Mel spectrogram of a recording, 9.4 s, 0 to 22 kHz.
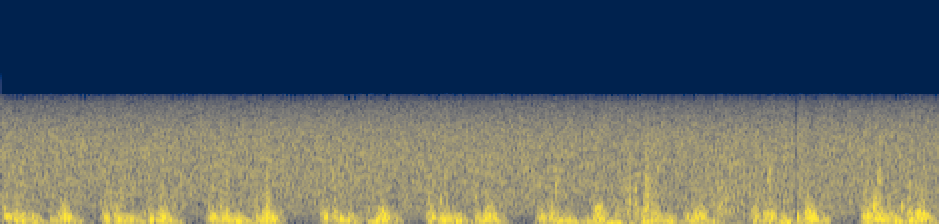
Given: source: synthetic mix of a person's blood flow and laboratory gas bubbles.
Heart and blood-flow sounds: Doppler ultrasound of blood flow; precordium
no bubbles
From the record:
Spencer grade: 0 (complete lack of bubble signals)

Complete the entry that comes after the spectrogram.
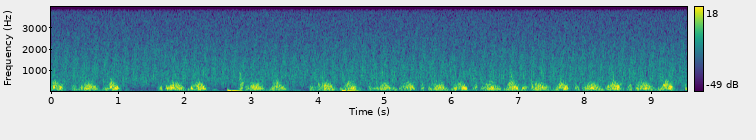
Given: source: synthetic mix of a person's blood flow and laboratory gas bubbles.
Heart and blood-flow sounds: Doppler ultrasound of blood flow; precordium
2.80-2.90 s: bubbles
From the record:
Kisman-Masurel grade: 122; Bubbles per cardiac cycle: 1 to 2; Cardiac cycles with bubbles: 10 to 50%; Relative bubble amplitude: moderate (0.250 to 0.450); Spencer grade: 2 (many but less than half of the cardiac periods contain bubble signals, singularly or in groups); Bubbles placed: anywhere in the cardiac cycle

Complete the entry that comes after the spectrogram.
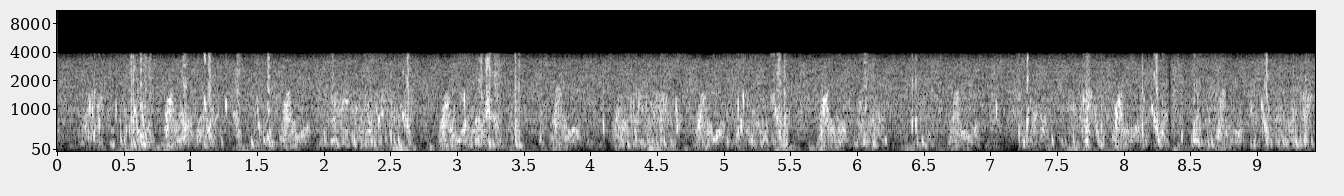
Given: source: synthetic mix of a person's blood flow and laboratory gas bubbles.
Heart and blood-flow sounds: Doppler ultrasound of blood flow; precordium
0.20-0.35 s: bubbles
0.38-0.75 s: bubbles
0.91-1.02 s: bubbles
1.06-1.67 s: bubbles
1.96-2.79 s: bubbles
2.97-3.52 s: bubbles
3.61-3.67 s: bubbles
4.07-4.13 s: bubbles
4.17-4.71 s: bubbles
5.01-5.54 s: bubbles
5.82-6.25 s: bubbles
6.38-6.60 s: bubbles
7.00-7.08 s: bubbles
7.17-7.33 s: bubbles
7.42-7.89 s: bubbles
8.10-8.36 s: bubbles
8.40-8.71 s: bubbles
8.92-9.44 s: bubbles
From the record:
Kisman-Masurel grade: 342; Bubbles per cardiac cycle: rolling drumbeat, 9 or more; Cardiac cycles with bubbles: 100%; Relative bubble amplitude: moderate (0.250 to 0.450); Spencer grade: 3 (all of the cardiac periods contain showers or single bubble signals, but not dominating or overriding the cardiac motion signals); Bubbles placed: only in the low amplitude regions of the cardiac cycle

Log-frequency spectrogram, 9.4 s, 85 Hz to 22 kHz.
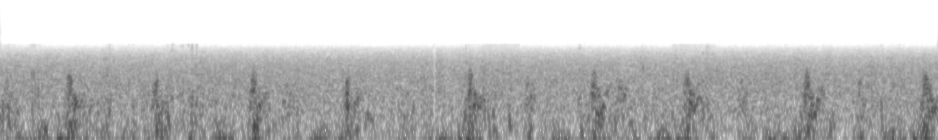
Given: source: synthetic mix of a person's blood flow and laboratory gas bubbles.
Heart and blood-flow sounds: Doppler ultrasound of blood flow; precordium
0.00-0.21 s: bubbles
0.24-0.42 s: bubbles
1.07-1.54 s: bubbles
1.57-2.21 s: bubbles
4.62-5.51 s: bubbles
5.75-5.88 s: bubbles
6.41-6.49 s: bubbles
6.71-7.17 s: bubbles
7.85-7.89 s: bubbles
8.04-8.13 s: bubbles
8.21-8.28 s: bubbles
8.65-9.07 s: bubbles
From the record:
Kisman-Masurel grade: 221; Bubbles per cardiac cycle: several, 3 to 8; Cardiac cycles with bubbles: 10 to 50%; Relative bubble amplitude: barely perceptible (0.100 to 0.250); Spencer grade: 2 (many but less than half of the cardiac periods contain bubble signals, singularly or in groups); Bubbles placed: anywhere in the cardiac cycle

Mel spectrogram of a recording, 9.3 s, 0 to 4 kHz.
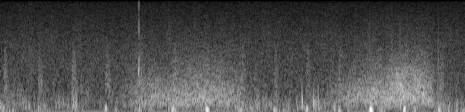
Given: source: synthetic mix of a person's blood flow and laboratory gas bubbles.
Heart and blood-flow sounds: Doppler ultrasound of blood flow; subclavian vein
2.75-2.80 s: bubbles
From the record:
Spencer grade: 1 (occasional bubble signal discernible with the cardiac motion signal, with majority of cardiac periods free of bubbles); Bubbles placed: anywhere in the cardiac cycle

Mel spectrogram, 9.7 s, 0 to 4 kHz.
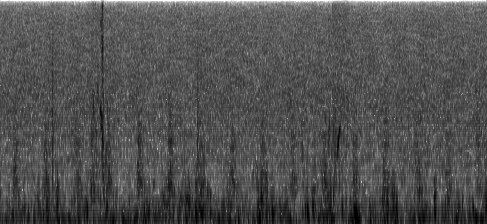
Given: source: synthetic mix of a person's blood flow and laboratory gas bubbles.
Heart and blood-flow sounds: Doppler ultrasound of blood flow; subclavian vein
1.80-2.17 s: bubbles
6.56-6.99 s: bubbles
From the record:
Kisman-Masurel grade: 221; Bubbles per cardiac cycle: several, 3 to 8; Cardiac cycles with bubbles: 10 to 50%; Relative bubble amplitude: barely perceptible (0.100 to 0.250); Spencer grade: 2 (many but less than half of the cardiac periods contain bubble signals, singularly or in groups); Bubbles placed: anywhere in the cardiac cycle

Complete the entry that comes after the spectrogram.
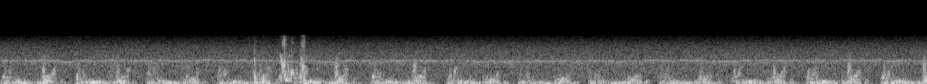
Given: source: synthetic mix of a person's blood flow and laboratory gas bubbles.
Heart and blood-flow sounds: Doppler ultrasound of blood flow; precordium
2.51-2.68 s: bubbles
2.78-3.09 s: bubbles
From the record:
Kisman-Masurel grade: 213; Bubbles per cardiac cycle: several, 3 to 8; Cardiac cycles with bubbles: 1 to 10%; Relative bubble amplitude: loud (0.450 to 0.775); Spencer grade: 1 (occasional bubble signal discernible with the cardiac motion signal, with majority of cardiac periods free of bubbles); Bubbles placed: anywhere in the cardiac cycle

